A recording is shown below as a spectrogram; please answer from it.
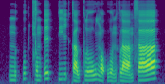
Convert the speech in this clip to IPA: mɯ˨˩k̚pu˦˥k̚t͡ɕo˧mʔe˥˩k̚ | ji˦˥ʔka˩˦w kloː˦˥wŋɔ˨˩ʔ wo˩˦nklaː˩˦msaː˦˥

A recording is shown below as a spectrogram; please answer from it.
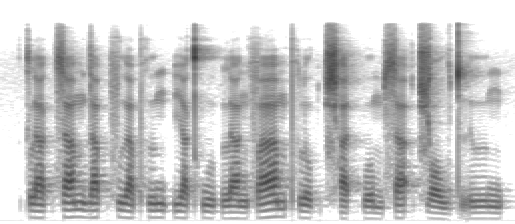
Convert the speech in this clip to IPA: kla˨˩k̚sa˥˩mda˦˥p̚ fɯ˨˩a̯pʰɯ˧ŋ ʔi˩˦a̯kʰwu˨˩ʔ la˨˩ŋfaː˥˩mpʰlo˨˩k̚ t͡ɕʰa˨˩t̚po˨˩msa˦˥ʔt͡ɕɔː˨˩w trɯ˧ŋ

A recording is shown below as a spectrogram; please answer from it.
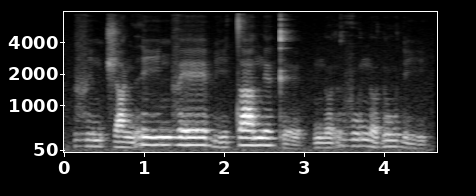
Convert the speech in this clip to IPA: vi˨mt͡ʃa˨ŋriː˦ŋ veː˦ɓi˨ ta˦nɪ˦kʼɪ˨ | nʊ˨rvu˦nʊ˨ ɗu˦ɗi˨

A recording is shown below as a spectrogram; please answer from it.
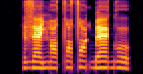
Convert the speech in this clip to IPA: zæɲɑ tˤytˤæɡ͡bæ ɡo

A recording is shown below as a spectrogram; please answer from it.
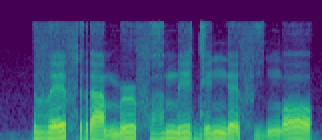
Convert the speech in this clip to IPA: vɛ˧˥fra˨˩ mə˞˧˥˧fa̤˧˥me˧˥˧de˧˥ ŋɛ˨˩fe̤˨˩ ŋɔ˧˥˧

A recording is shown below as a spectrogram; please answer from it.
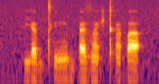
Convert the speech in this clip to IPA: jɛbtʼiŋʉbʔæ zãʃkʼæ̃fa

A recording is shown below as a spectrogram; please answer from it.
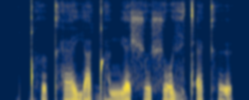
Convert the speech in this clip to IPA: ǃʰɵkʰæ jaɡ͡ǃamʲa ʃɵ ʃo vʲɵtʼækʰø

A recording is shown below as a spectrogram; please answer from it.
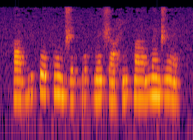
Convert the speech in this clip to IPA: a˨bi˨˦k͡po˦˨ kũ˧ d͡ʒɛ˨ ɡ͡bo˧ɡ͡bɛ̃˧ʃa˨hĩ˨˦ k͡pã˧mɛ̃˦d͡ʒɛ̃˦˨

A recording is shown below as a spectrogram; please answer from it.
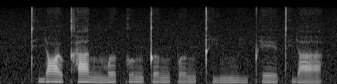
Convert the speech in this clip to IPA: t̪ʰjɑ˥˨ʊ̯kʰa˥˨nmɤ˥˨kʊ˥˨ŋ t̪ɤ˥˨ŋpɤ˨˦ŋ t̪ʰi˨˦ŋmi˨˩pʰe˥˨ɪ̯t̪ʰjä˥˨

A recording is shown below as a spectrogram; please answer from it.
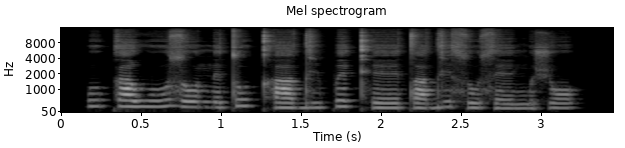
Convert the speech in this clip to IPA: u˦ka˦ wu˨˦zo˨ nɪ˨tu˦kʰa˨di˨ pe˦kʰeː˨ta˨ di˦su˨ seː˨ŋʊ˨ʃo˦

